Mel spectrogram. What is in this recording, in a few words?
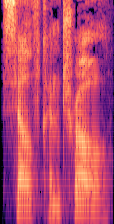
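"self control", British English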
